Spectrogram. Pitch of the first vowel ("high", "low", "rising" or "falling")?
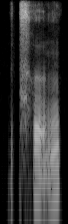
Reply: low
